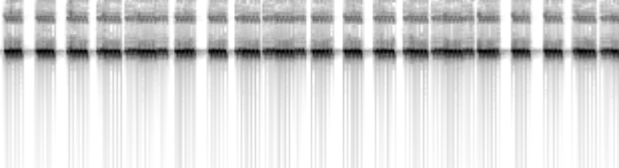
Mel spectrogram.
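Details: Pair of crickets stridulating at close range: sharp, high-pitched chirps in a fast, slightly uneven pulse of roughly four bursts per second, some bursts running together, no other sounds present.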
